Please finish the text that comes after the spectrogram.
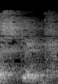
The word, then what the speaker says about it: skink: That sounds like somebody says, you're skink. Yeah. It sounds like another word, isn't it? Like, so you have to like say it, pronounce it when I'm out and about. Skink, not the other one.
